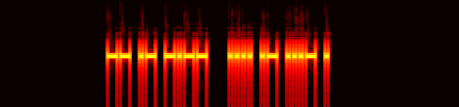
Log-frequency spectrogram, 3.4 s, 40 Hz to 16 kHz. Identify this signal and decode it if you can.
Morse code, heard as a keyed tone, about 48 wpm, 700 Hz. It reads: MAY HAVE
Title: Sets of 2 Words 50wpm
